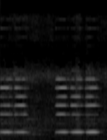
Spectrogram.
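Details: Steady, high-pitched electronic ventilator alarm beeps from an infant with a tracheostomy on advanced life support, born two months premature, while she is switched to a transport ventilator.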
